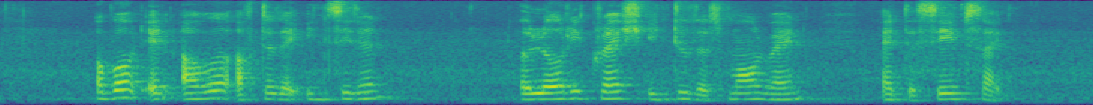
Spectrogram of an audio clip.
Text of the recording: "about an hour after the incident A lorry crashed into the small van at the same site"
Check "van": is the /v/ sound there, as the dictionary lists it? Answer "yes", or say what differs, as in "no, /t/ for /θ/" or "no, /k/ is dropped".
no, /w/ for /v/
